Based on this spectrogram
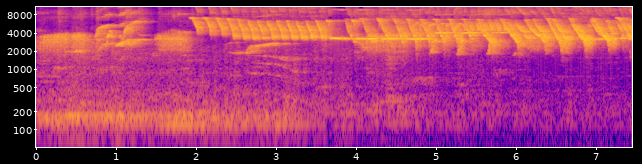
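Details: Large Yorkshire canary, ring 20, recorded 28 January 2021, singing vigorously: rapid trills of repeated high descending notes, with a long steady rolling run from mid-clip onward.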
